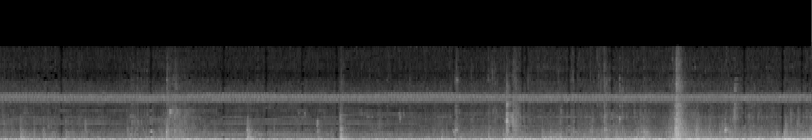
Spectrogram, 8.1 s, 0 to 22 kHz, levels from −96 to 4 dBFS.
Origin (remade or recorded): remade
